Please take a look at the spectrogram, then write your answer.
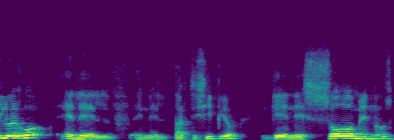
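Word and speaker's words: γενησόμενος: Ojo porque en el menos, mene, menon, en la terminación, el masculino y el neutro llevan el acento en la antepenúltima, genesómenos, genesómenon. En cambio, el femenino tiene el acento en la penúltima, es una paroxítona.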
